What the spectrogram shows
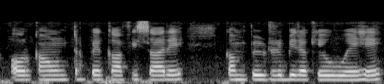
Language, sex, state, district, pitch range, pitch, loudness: Hindi, male, Uttar Pradesh, Shamli, 210-220 Hz, 215 Hz, -14 LUFS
